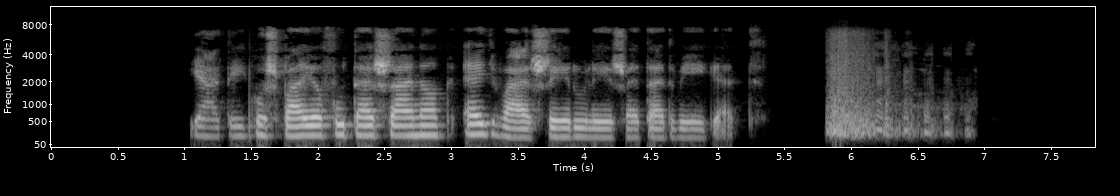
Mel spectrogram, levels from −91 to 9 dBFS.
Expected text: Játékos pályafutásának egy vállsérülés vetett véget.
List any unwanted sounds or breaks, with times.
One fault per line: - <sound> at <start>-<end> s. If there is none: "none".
- laugh at 5.8-7.0 s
